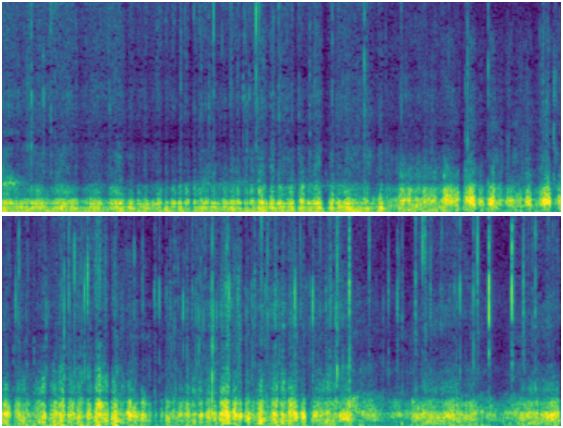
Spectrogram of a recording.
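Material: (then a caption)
Plastic film. Fingernails scratch quickly across a flat pack of cotton watercolor paper in a black card and plastic sleeve. The result is a steady, dense, rasping scratch across the plastic-covered surface, with a crinkly midrange texture that continues with little pause for the whole clip.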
